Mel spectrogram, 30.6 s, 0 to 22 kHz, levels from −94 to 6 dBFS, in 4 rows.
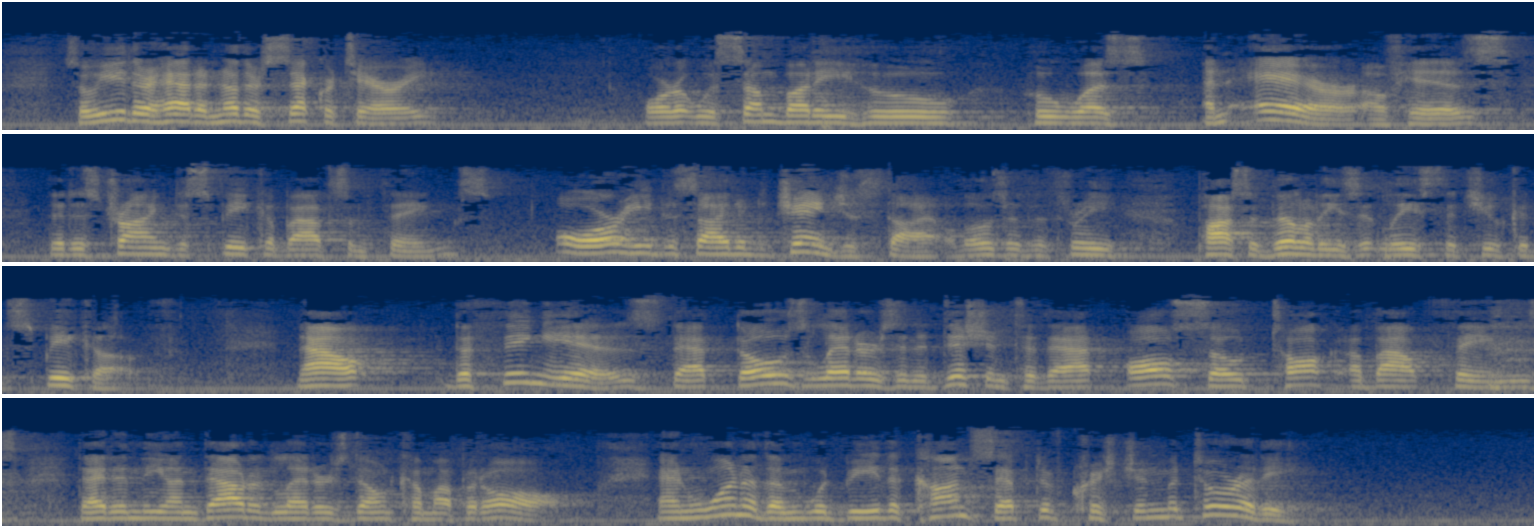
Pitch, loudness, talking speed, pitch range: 160 Hz, -26 LUFS, 155 wpm, 140-180 Hz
